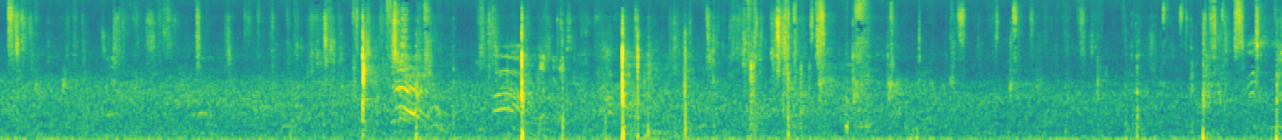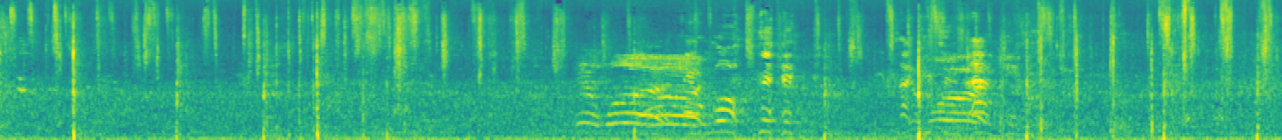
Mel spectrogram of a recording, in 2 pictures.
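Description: A ball bounces on a hard outdoor court with sharp thuds.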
